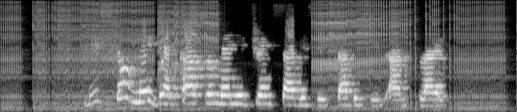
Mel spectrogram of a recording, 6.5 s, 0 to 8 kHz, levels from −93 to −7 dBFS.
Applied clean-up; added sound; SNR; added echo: none; Screech; 17 dB; none.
